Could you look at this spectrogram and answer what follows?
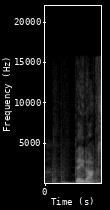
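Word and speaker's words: Deidox: Daydox Films, and it's not spelled like day-dox, but it is spelled D-E-I-D-O-X.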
